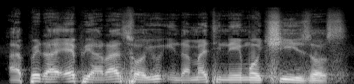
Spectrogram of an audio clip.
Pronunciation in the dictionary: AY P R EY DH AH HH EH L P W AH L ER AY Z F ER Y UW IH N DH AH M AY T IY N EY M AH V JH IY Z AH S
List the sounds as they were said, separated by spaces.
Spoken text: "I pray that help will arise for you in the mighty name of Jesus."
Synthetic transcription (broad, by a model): AY P R EY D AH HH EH P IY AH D AY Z F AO Y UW IH N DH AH M AY T IY N EY M AH V JH IY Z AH S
